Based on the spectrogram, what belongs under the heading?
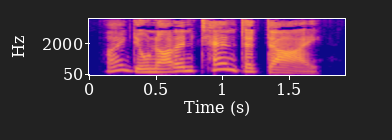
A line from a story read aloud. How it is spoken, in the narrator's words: Regis snapped back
